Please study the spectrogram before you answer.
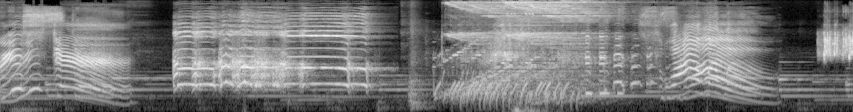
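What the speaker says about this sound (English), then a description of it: "Rooster!" Close, loud rooster crowing rings out in a drawn-out cock-a-doodle-doo, framed by lively children's voices speaking in short bursts on either side.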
